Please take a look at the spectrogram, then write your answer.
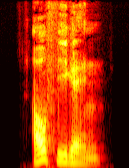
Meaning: to agitate, incite, stir up
- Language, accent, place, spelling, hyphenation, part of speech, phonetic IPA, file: German, Germany, Berlin, aufwiegeln, auf‧wie‧geln, verb, [ˈaʊ̯fˌviːɡl̩n], De-aufwiegeln.ogg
